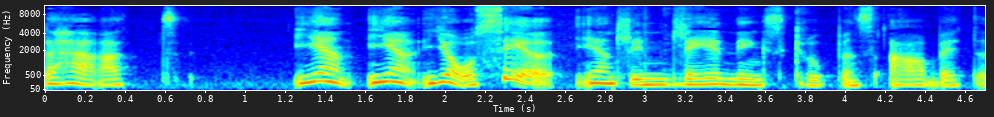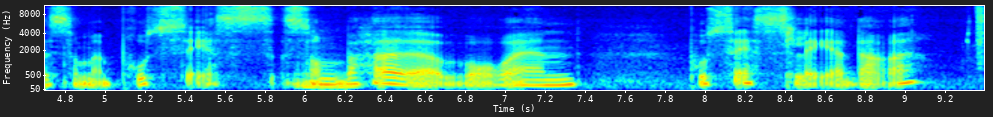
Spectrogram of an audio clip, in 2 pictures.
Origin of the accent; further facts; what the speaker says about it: Malmö, Skåne, Sweden; Jag har ju lite mina rötter där, även om jag kommer från Malmö.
